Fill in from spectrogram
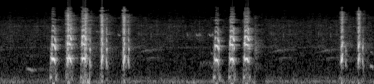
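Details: Common moorhen giving a lure call: harsh, clucking notes in quick bursts, about five, then three, then two, each group separated by a short pause.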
